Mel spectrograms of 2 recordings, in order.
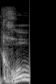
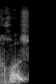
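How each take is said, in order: First: The final s is silent. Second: The final s is pronounced. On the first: This is how it is said today. "aujourd'hui on dit Cros" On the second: This is how it used to be said. "il paraît qu'on disait Charles Cros"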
